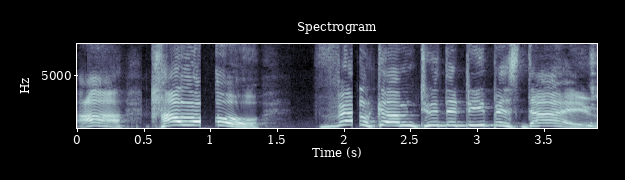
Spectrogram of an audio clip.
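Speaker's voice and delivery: slow, partial German accent. Suggesting a game-character catchphrase: half german accent. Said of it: "a half German accent".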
